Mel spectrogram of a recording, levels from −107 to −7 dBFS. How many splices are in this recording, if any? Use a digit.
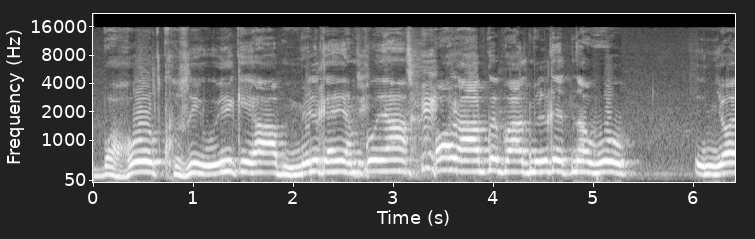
0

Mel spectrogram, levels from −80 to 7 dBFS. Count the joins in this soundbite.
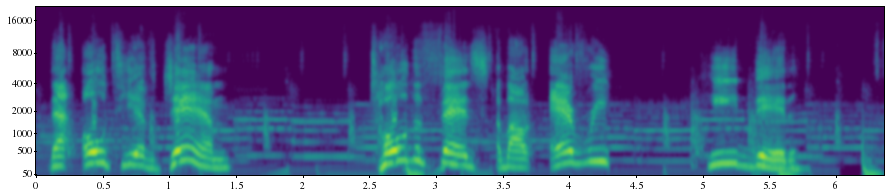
0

